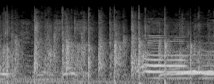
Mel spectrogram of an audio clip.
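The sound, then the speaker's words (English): A church audience claps and praises, sharp repeated handclaps under voices, growing into fuller, sustained clapping and sound in the second half. “Clap and praise tonight. Thank you, Lord.”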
